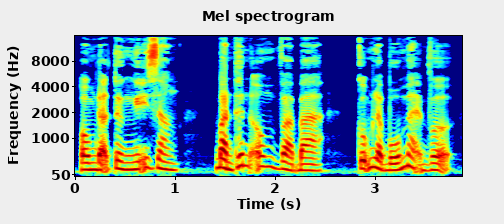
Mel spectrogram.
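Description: A woman narrating a first-person family story in a steady, plain reading voice. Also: lowish voice, measured pace, no echo, clean studio sound.

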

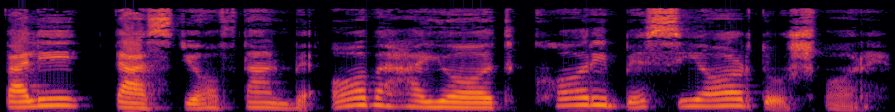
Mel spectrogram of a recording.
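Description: A woman's voice: mid-range voice, lively intonation, a little mellow. A woman voicing a wise old man in a fairy-tale audiobook, speaking in a grave, advising way.

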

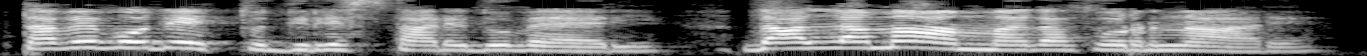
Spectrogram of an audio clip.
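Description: A woman's voice: a little high, expressive, normal speed, voice pushed up. Woman playing a raging teenage boy bully. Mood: furious. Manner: shouting in violent rage. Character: furious freckled teenage boy, sobbing bully.

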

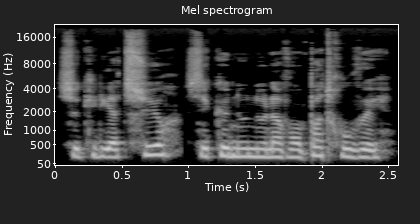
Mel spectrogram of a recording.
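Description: A woman voicing an exhausted, tender man stranded in the desert, speaking gently and wearily in an audiobook. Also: medium pitch, steady tone, brisk, lightly acted. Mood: weary. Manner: gentle, weary, subdued. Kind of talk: audiobook reading.

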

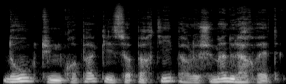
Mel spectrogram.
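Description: A man reading as a kindly older priest, gentle and questioning. His voice is low and mellow with a husky edge, in a spoken story. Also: a little fast.

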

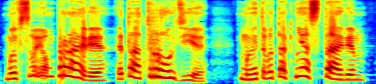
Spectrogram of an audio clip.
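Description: A man voicing a furious middle-class mother in an audiobook, shouting shrilly. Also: very high-pitched, big pitch swings, normal speed, no echo, studio quality, pitched above the performer's own voice, exaggerated voice. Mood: shrieking.

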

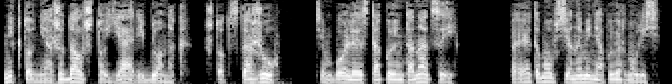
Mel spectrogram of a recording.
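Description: A man reading a first-person audiobook with a low, husky voice. His storytelling is terse and heated, and the dry, close sound has no room around it. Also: animated, brisk, a little mellow, no room sound. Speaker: narrator.

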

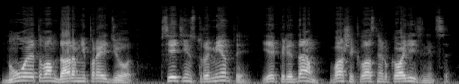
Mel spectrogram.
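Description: A man's voice: animated, fast talker, lightly acted. Man voicing a stern old schoolteacher. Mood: booming. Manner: scolding, booming. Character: stern, fussy older male math teacher.

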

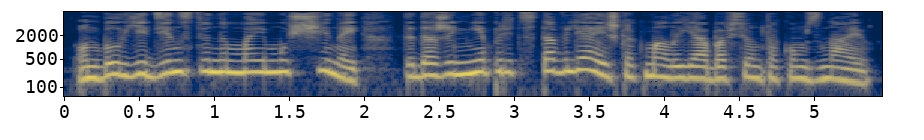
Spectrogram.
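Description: Reader doing a tearful widow in her late thirties, frightened and pleading, storybook dialogue, mid-pitched, dry close sound. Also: moderate pace, warm tone, no room sound, close to an everyday voice. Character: distraught young widowed woman, frightened and ashamed. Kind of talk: audiobook reading.

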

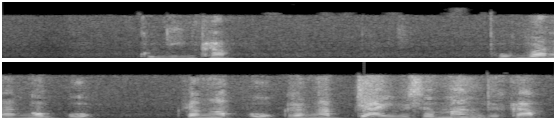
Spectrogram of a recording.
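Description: Brief: a shaken, deferential man voiced by a woman, quiet, quavering, husky. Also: fairly high pitch, moderate pace. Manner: trembling, deferential speech. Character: shaken, polite man, frightened and pale.

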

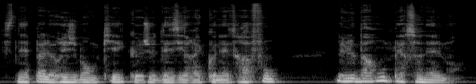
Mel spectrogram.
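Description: A man's voice: lowish voice, steady tone, dark tone, slightly rough. A man doing a shrewd businesslike lawyer. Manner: measured and businesslike. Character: shrewd male lawyer on a secret errand. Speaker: character in an audiobook.

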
